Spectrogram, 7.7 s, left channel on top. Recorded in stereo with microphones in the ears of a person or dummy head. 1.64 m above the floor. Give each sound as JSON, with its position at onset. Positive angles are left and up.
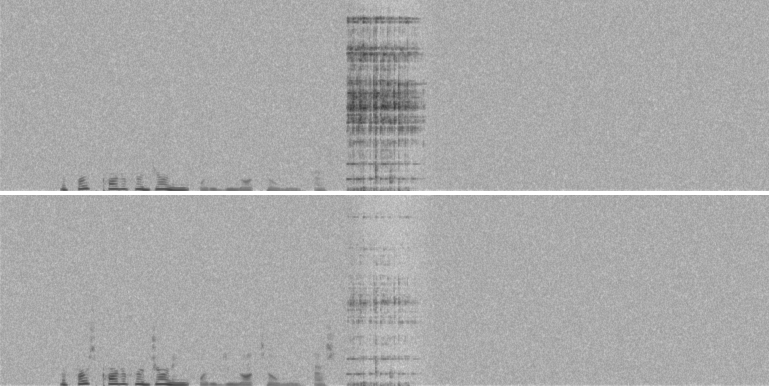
{"t": 0.6, "sound": "a woman speaking", "side_deg": -85}
{"t": 2.0, "sound": "a man speaking", "side_deg": -40}
{"t": 3.5, "sound": "a dropped coin", "side_deg": 40}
